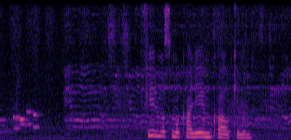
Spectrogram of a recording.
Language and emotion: Russian, neutral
